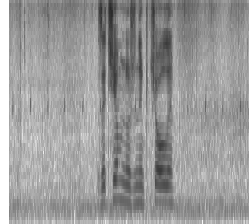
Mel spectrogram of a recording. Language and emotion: Russian, neutral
